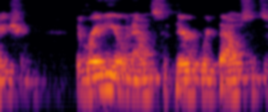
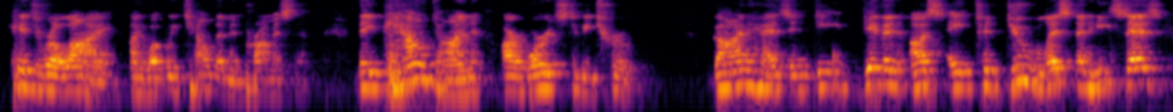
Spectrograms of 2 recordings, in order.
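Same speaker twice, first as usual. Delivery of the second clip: louder, slow, rising sermon; preaching; 5 semitones higher, 7 dB louder than usual. Acted. Preacher exhorting the congregation, building to full force.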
